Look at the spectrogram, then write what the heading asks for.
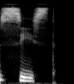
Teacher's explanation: la E de sehen, ver, se alarga transformándose en siehst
